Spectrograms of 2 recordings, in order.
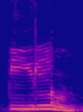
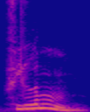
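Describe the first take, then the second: First: The first sound is a p-like sound. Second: The first sound is a clear f. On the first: The speaker has little formal education. The speaker calls it wrong. "yang kurang berpendidikan" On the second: The speaker has formal education. The speaker calls it right. "yang berpendidikan formal"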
